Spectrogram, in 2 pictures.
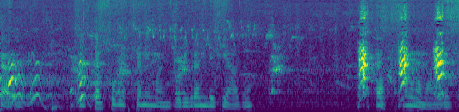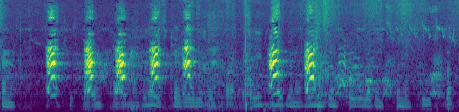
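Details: Black German Shepherd during tracking training, with Italian speech from trainers filling the first few seconds, then a run of about nine sharp, evenly spaced barks with brief pauses between them.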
